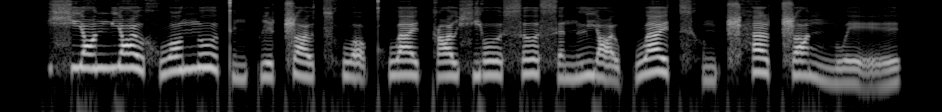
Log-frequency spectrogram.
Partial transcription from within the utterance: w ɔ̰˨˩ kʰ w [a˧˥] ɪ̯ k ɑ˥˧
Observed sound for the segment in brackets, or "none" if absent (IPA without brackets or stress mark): a˥˧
